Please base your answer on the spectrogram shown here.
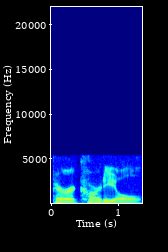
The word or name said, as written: pericardial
